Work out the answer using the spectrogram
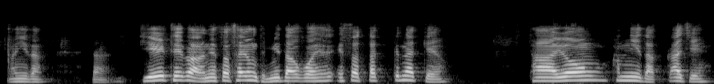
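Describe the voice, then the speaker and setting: A man's voice: a little high, a little mellow. Patient man lecturing, lo-fi recording. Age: 40s. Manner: starts phrases with a drawn-out filler, slow and patient. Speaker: instructor. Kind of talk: classroom lecture.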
